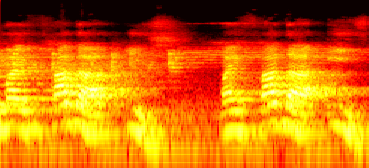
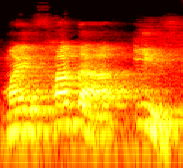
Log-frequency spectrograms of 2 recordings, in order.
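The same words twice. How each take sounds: First: Father is with no R, fatha-is; teacher shows the wrong way, R left out; wrong, R dropped. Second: Father is as fatharis, R sounded, very slow; teacher models the correct linking R slowly; R clearly linked. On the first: Teacher to students, demoing the wrong dropped-R version. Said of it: "তাহলে হবে না". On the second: Teacher to students, slowly modelling the correct linking R. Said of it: "আরটা খুব স্পষ্টভাবে উচ্চারণ করতে হবে". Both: Shown as a demonstration.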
